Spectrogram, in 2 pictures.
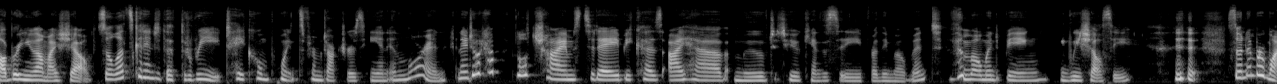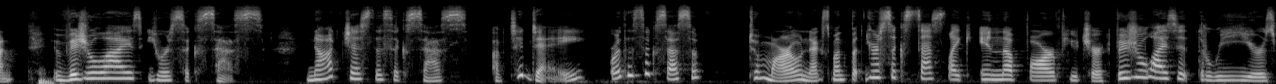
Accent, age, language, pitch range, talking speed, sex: American, 20-39, English, 180-245 Hz, 175 wpm, female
